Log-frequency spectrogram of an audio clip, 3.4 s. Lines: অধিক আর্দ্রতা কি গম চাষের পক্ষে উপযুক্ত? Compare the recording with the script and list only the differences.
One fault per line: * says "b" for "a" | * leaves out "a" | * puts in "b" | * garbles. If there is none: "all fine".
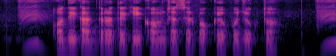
all fine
